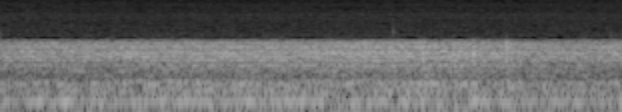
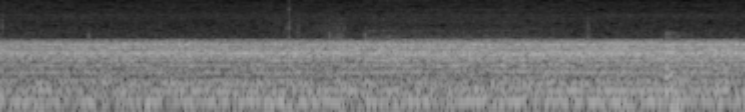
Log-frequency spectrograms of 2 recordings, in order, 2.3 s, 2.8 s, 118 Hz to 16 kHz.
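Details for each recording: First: HF receiver around 474 kHz medium wave after grounding the ungrounded fiber internet terminal: smooth, even hiss with no buzz, whine or pulsing; interference essentially eliminated, clean noise floor. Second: HF ham radio receiver tuned near 474 kHz on medium wave: steady hiss with constant buzz masking signals; interference traced to the internet provider's equipment, then eliminated.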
